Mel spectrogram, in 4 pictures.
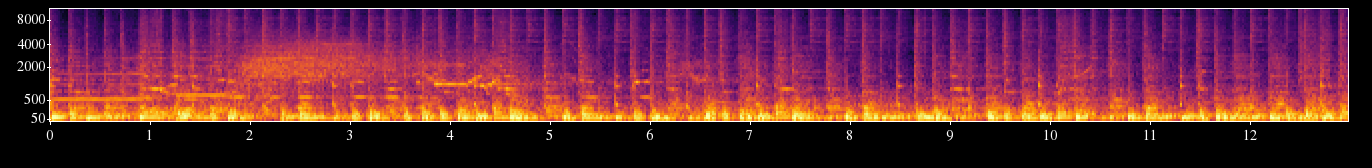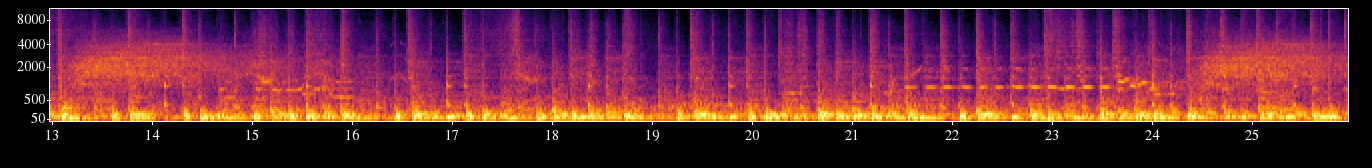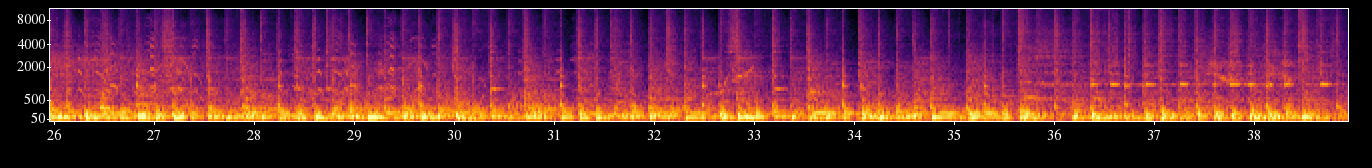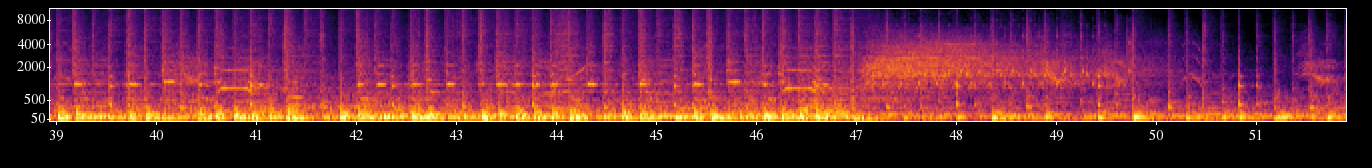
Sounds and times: Funny music: 0.0 - 51.9.

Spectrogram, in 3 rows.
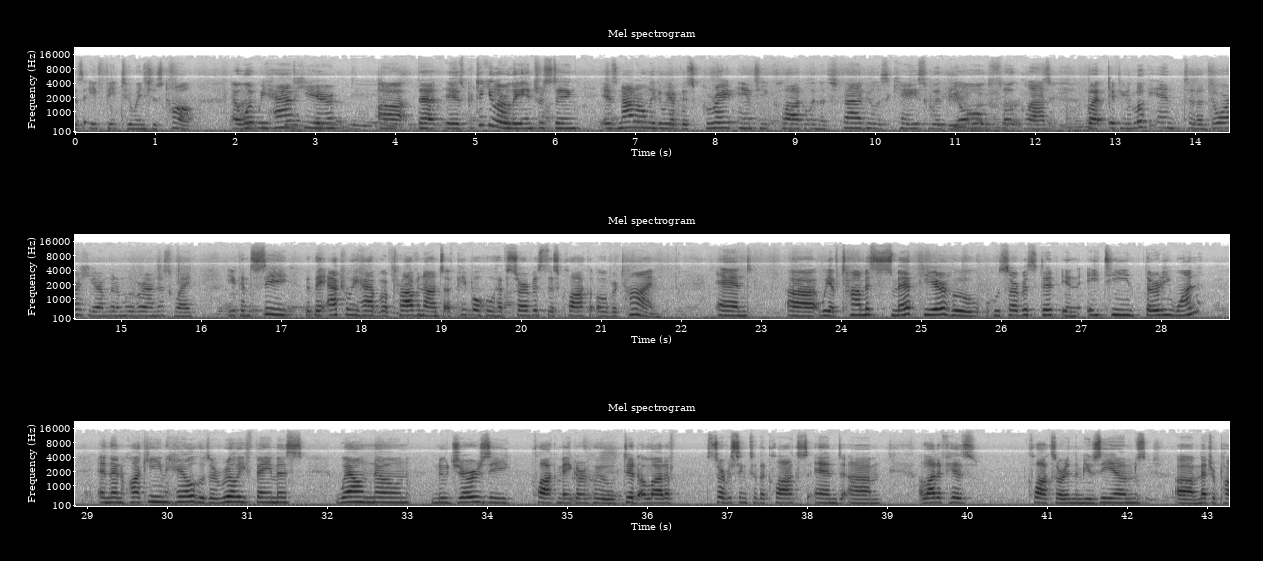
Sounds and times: Speech: 0.0 - 40.2, 40.8 - 43.2.

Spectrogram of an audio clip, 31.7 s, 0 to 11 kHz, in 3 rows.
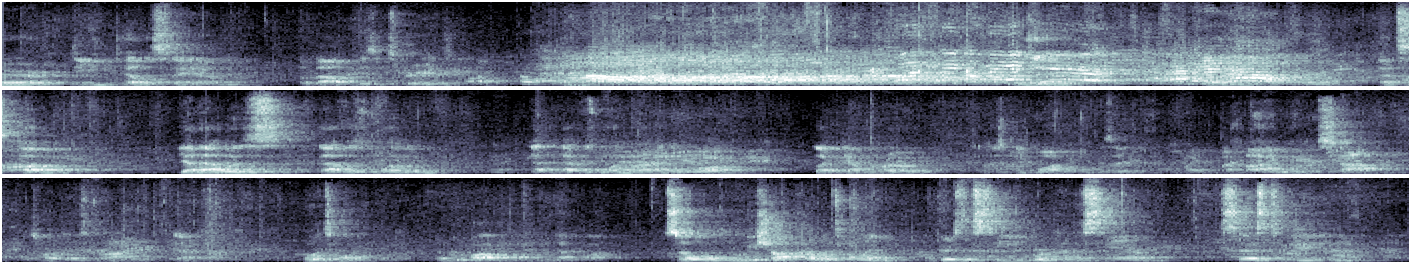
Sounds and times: Speech: 0.0 - 4.4, 6.6 - 11.2, 11.9 - 31.6.

